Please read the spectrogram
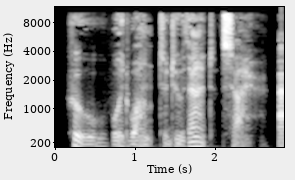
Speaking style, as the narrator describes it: asked de Merzel softly

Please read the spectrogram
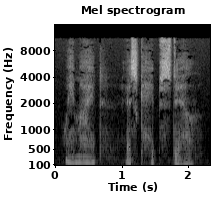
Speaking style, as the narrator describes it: whispered the Cepheid

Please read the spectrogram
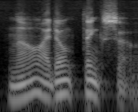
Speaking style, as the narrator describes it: said Trevise

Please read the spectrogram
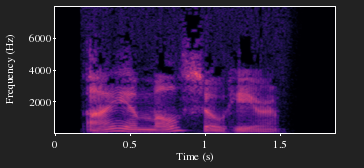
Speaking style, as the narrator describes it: said Hummin calmly

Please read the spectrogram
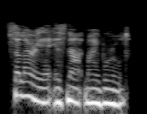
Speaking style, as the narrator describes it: Gladia hesitated, then said firmly

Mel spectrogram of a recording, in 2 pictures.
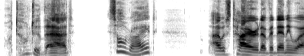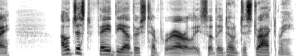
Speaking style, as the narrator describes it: Bailey gasped and said

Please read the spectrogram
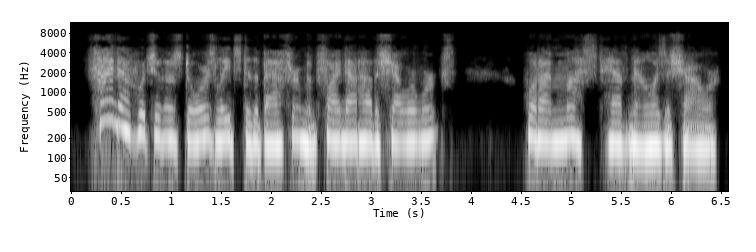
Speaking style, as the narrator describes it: said wearily

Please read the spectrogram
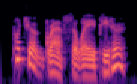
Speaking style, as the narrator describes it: cried

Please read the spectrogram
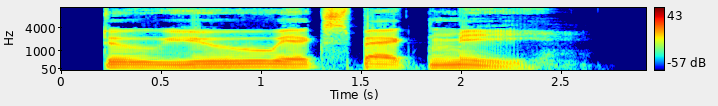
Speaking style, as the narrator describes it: said Cutie slowly

